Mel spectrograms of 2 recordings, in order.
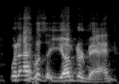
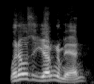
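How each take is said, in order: First: It is said in his own normal voice. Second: It is said in an impression of Beckerman.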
